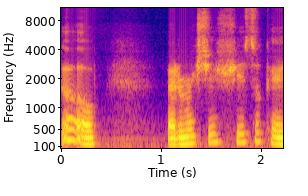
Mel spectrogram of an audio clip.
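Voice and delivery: plain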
